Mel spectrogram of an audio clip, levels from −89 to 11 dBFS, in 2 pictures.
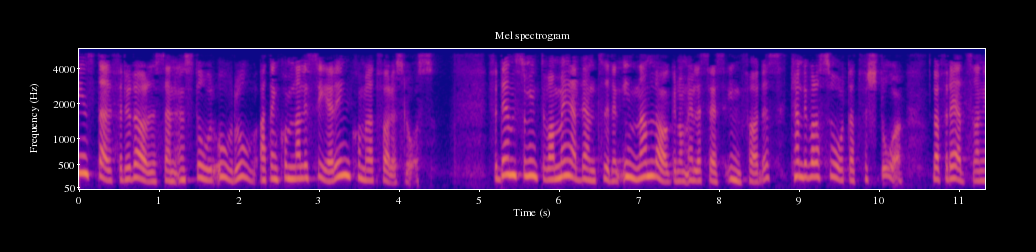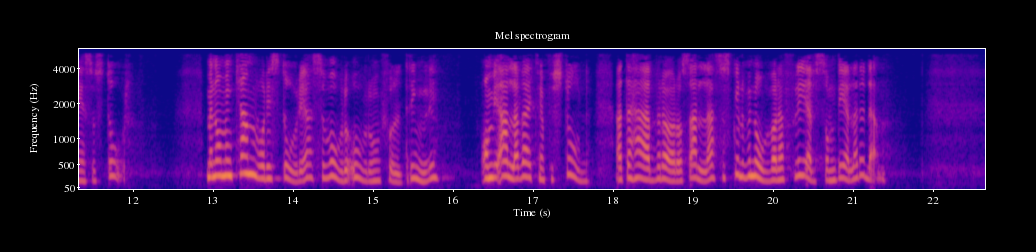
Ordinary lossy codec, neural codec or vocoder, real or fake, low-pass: MP3, 32 kbps; autoencoder, 48 kHz, 32 numbers a frame, DAC-VAE, trained on Japanese speech; fake; 5.4 kHz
